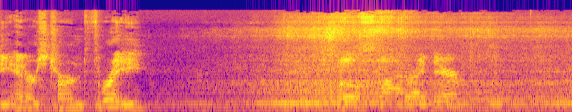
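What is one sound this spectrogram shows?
A race car engine roars past at high speed, heard through a television speaker.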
